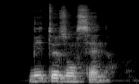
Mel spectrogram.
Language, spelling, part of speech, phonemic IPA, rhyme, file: French, metteuse en scène, noun, /mɛ.tø.z‿ɑ̃ sɛn/, -ɛn, LL-Q150 (fra)-metteuse en scène.wav
- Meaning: female equivalent of metteur en scène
